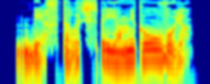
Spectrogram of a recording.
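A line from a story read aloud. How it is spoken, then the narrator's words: Heated hiss. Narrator (Russian): с чувством прошипела Ванда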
